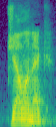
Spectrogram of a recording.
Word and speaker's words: Jelinek: Jelinek. Mr. Jelinek, one, I want to congratulate you for your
